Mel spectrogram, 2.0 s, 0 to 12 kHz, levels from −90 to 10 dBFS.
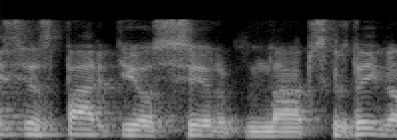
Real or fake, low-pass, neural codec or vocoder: real; 7.2 kHz; none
